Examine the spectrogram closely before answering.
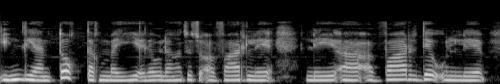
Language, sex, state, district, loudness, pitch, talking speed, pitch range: Mizo, female, Mizoram, Aizawl, -17 LUFS, 200 Hz, 205 wpm, 190-210 Hz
